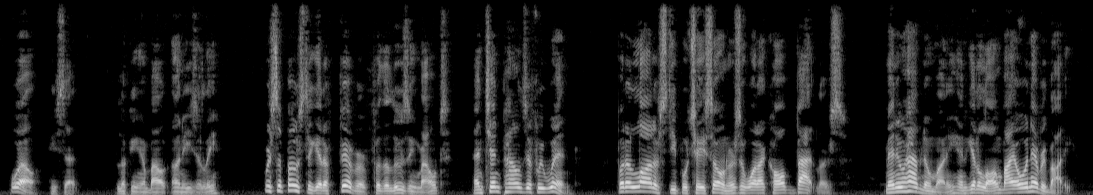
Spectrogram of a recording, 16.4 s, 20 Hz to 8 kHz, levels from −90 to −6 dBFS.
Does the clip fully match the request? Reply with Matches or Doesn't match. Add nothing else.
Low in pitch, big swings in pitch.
Matches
